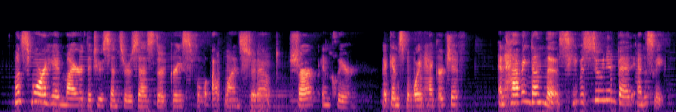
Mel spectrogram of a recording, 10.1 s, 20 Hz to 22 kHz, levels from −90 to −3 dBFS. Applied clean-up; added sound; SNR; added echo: neural separator model SepFormer DNS4.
